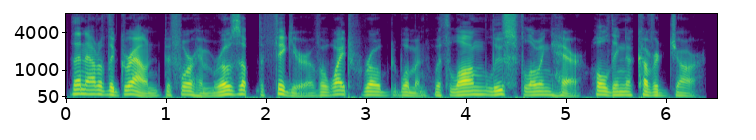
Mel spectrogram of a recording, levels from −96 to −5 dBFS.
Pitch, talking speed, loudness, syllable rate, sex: 115 Hz, 230 wpm, -19 LUFS, 6.1 syllables/s, male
